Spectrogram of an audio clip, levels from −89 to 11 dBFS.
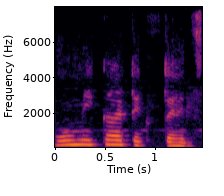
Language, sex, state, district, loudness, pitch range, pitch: Kannada, female, Karnataka, Dakshina Kannada, -25 LUFS, 200-245 Hz, 235 Hz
